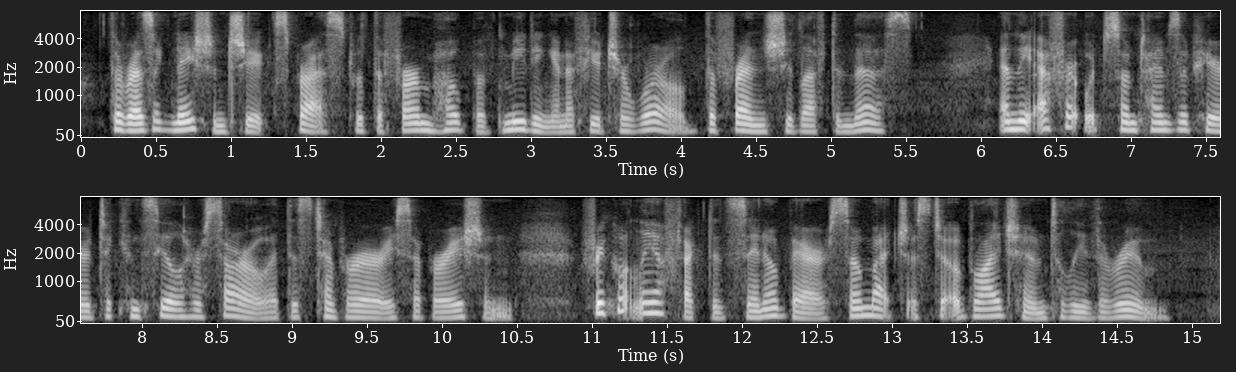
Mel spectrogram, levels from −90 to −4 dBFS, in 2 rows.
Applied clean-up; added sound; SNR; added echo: neural mask model Resemble Enhance denoiser.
